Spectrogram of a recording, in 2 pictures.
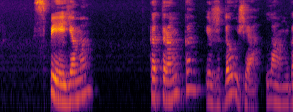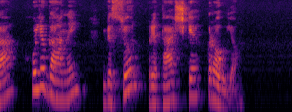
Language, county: Lithuanian, Vilnius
